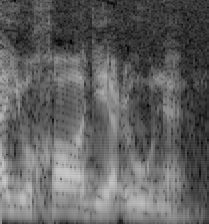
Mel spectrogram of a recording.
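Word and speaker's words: يخادعون: Adapun cara membaca yang kedua adalah wa ma yukhadi'una. Wa ma yukhadi'una. Jadi ada 2 cara membacanya.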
